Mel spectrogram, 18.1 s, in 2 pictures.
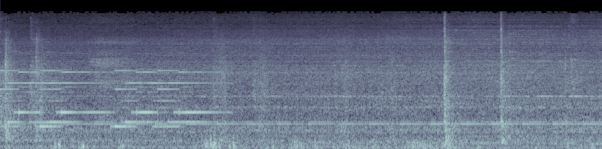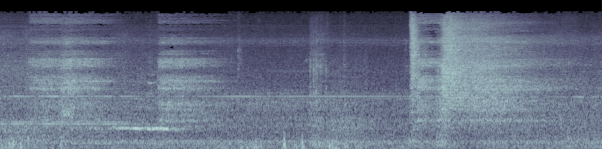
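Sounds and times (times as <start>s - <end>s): electric train hum and rumble: 0.0s - 18.0s
train brake hiss: 9.5s - 12.5s, 15.2s - 17.8s.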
